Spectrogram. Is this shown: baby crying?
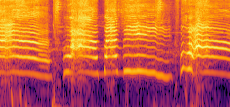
yes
